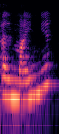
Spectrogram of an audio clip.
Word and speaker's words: Allemagne: The next country is Germany and Germany is known as La Allemagne. The GN is pronounced as Eine in French and the nationality is Allemande.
